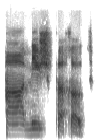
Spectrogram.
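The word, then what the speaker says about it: המשפחות: If you have two next to the other, one has to end a syllable and one begins a syllable. If you have two of the two dots next to each other. So it's ha-mish-pachot.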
